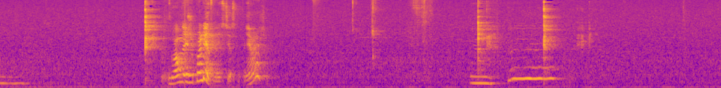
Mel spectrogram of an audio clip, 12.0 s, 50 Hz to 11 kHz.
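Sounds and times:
woman humming mm-mm: 0.0s - 0.6s, 7.8s - 9.5s.

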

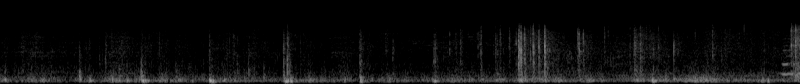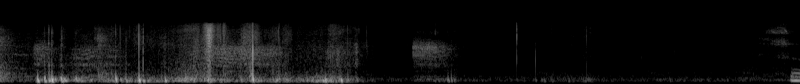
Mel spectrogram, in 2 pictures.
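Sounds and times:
footsteps: 0.0s - 11.8s.

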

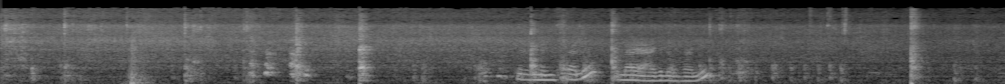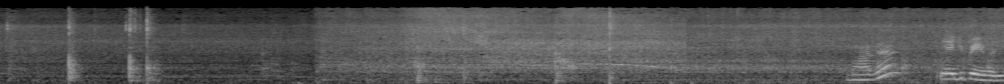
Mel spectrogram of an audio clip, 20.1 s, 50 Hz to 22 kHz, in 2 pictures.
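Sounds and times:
spatula clinking and scraping pan: 0.0s - 1.0s, 1.6s - 6.4s, 7.0s - 8.5s
vegetables sizzling in a pan: 0.0s - 20.0s.

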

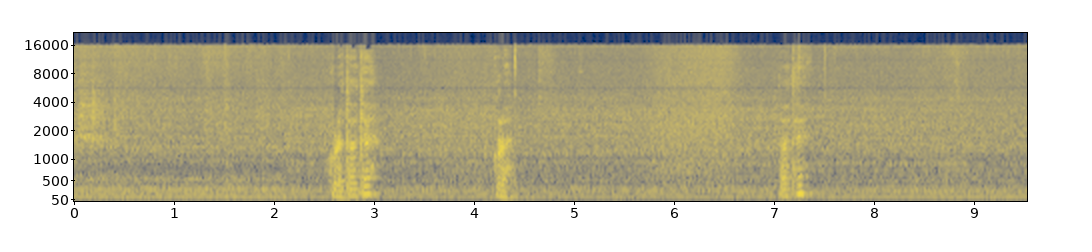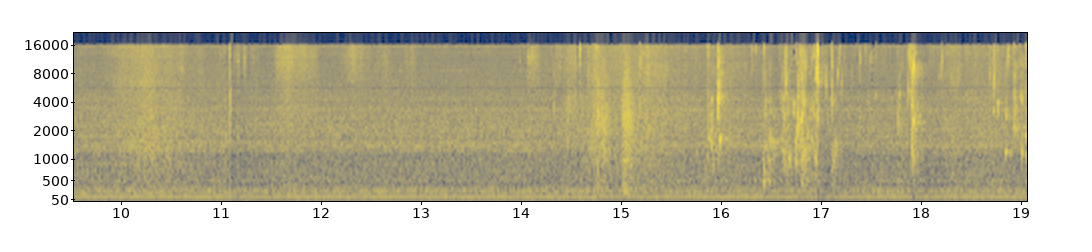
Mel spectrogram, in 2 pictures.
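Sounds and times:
steady low hum: 0.0s - 19.0s
water splashing in a basin: 15.8s - 19.0s.

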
